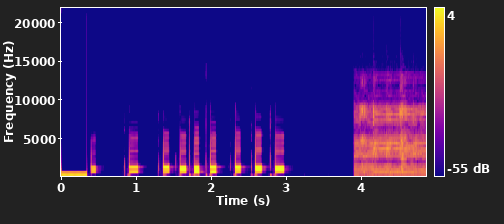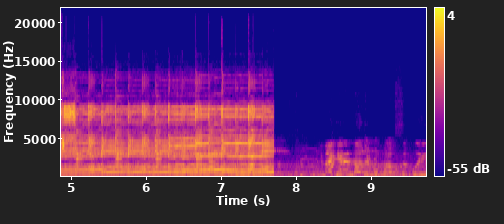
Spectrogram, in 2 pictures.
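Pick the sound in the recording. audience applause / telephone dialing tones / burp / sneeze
telephone dialing tones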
